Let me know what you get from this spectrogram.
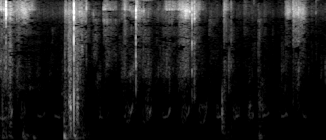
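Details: Pet guinea pig while giving birth to six pups: short squeaky notes repeated in quick runs, several each second, over rustling of bedding and soft handling noises.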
